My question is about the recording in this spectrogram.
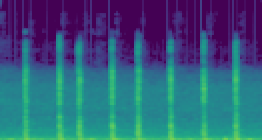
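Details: Kia with electric power steering: sharp, dry knocks about three a second as the steering wheel turns, from a worn steering coupler.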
